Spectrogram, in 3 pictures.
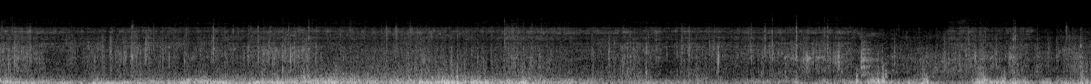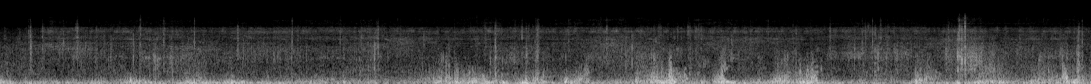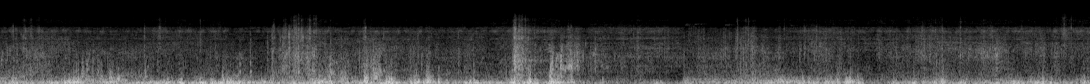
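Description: Mountain bike riding down a dirt singletrack: tyres rolling over dirt and leaves, with knocks and rattles from the bike over bumps that come thicker in the second half, under a steady rumble of wind on the microphone.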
